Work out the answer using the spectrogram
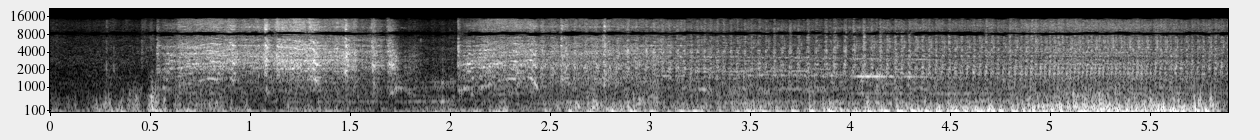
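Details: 2019 Yamaha Mio Sporty scooter after fixing no compression caused by a valve not holding pressure (spark plug thread possibly stripped): catches right away, steady even idle with no misses or ticking; engine healthy.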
